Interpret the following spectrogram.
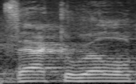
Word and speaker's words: Vaccariello: he got it right I have a long last name vaccarello gets mispronounced all the time but folks I just found out that the correct European pronunciation of my last name is got a yellow and women love that they're like oh my God what does it mean little cow moo moo ladies it's Italian obviously we're the Italian men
